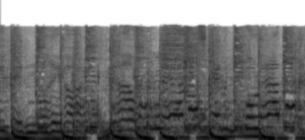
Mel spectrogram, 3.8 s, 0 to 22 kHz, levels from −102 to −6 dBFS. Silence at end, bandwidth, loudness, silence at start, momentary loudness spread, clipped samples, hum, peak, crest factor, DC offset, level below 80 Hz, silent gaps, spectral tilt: 0 s; 11 kHz; -10 LUFS; 0 s; 2 LU; 0.4%; none; 0 dBFS; 8 dB; under 0.1%; -14 dBFS; none; -5 dB/octave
